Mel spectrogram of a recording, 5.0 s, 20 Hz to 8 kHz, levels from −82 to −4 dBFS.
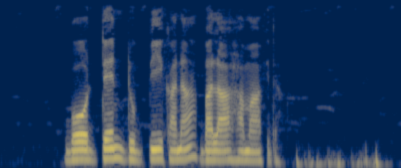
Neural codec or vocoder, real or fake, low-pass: none; real; 7.2 kHz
